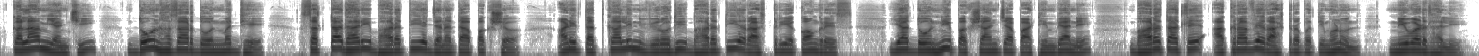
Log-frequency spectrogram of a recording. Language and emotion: Marathi, neutral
